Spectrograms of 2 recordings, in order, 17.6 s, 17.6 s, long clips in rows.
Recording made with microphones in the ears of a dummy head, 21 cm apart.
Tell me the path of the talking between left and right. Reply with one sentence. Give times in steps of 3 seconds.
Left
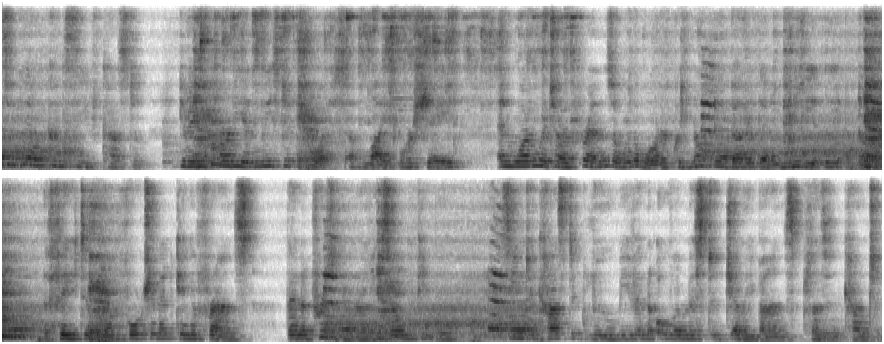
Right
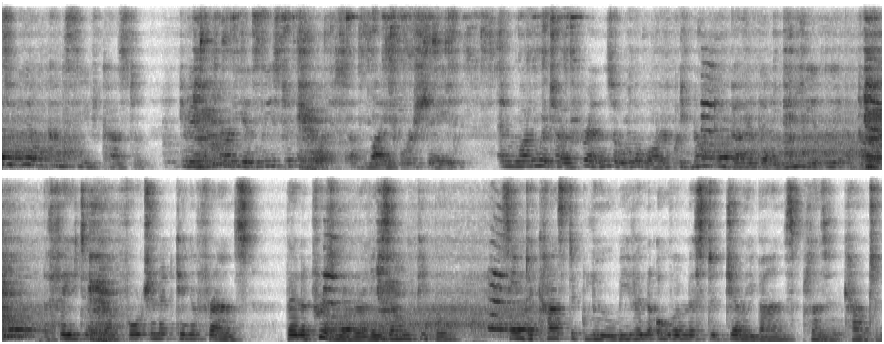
You can hear the talking on the left from 0 s, in the centre from 9 s and on the right from 12 s.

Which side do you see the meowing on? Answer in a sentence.
In this clip you hear the meowing on the left.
